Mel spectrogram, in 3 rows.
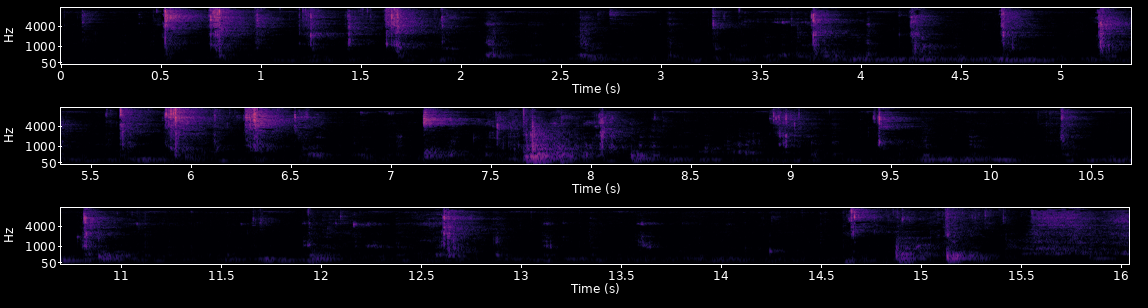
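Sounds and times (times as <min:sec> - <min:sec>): wet mouth chewing sounds: 0:00.5 - 0:15.4.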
